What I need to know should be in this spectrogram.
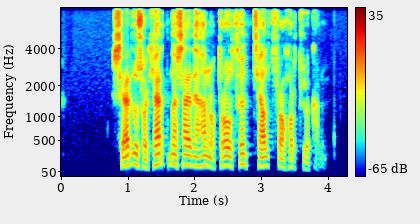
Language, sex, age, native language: Icelandic, male, 60-69, Icelandic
